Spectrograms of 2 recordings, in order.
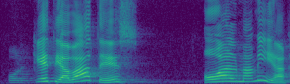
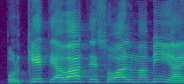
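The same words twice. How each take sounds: First: Slow reading. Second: Loud reading. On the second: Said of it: "el estribillo que aparece tres veces". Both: Shown as a demonstration.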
